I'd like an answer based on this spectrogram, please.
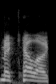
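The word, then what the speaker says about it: Miquella: It's pronounced Mikella, according to what we're seeing here.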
